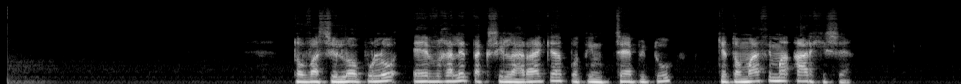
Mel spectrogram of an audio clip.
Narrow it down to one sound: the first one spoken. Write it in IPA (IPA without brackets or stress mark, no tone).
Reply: t̪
